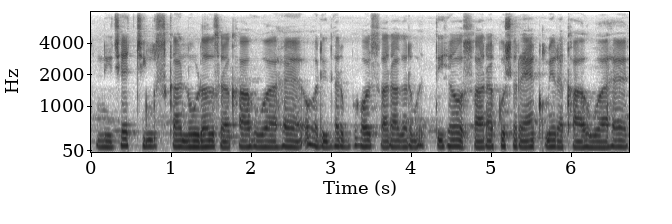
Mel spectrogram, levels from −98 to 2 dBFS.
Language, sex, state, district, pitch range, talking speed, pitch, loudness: Hindi, male, Jharkhand, Palamu, 130-140 Hz, 185 wpm, 135 Hz, -15 LUFS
